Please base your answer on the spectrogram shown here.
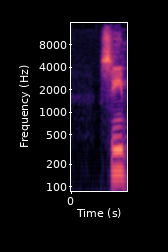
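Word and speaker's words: Cine: Seen projects as a start, and again, it's C-I-N-E, but it's pronounced Seen, like as in homophone style, S-E-E-N.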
